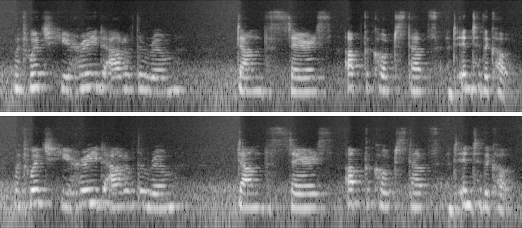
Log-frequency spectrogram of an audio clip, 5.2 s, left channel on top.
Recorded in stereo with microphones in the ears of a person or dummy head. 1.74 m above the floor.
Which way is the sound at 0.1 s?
40° left (ahead or behind).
